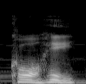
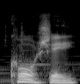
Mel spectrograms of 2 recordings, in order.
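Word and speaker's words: コーヒー: For example, words like higashi, kohi, or hyakuin might be pronounced as shigashi, koshi, and shakuin.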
